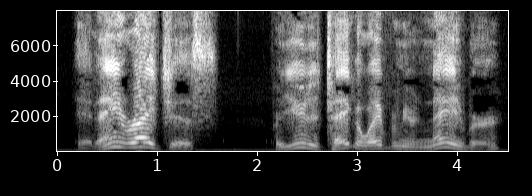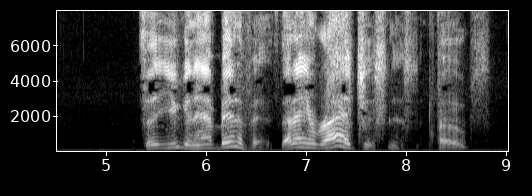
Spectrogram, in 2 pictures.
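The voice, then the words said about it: Exaggerated Southern American accent. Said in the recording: “That's my southern accent. ... That word lends itself to a southern accent. ... I can use a southern accent because I was raised in Texas.”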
